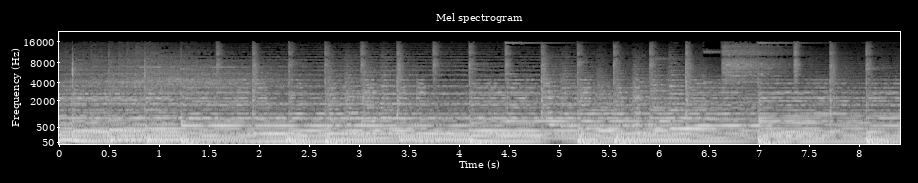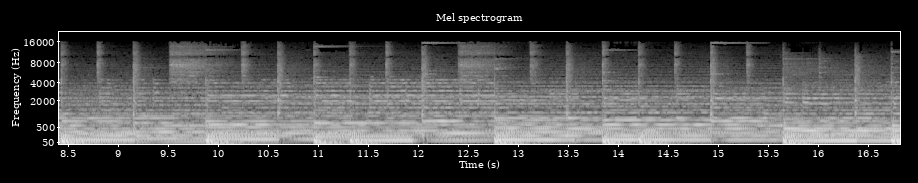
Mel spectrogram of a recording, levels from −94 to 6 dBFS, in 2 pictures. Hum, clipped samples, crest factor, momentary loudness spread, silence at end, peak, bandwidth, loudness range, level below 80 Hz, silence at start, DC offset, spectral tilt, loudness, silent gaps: none; under 0.1%; 12 dB; 5 LU; 0 s; 0 dBFS; 16 kHz; 3 LU; -22 dBFS; 0 s; under 0.1%; -6.5 dB/octave; -14 LUFS; none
